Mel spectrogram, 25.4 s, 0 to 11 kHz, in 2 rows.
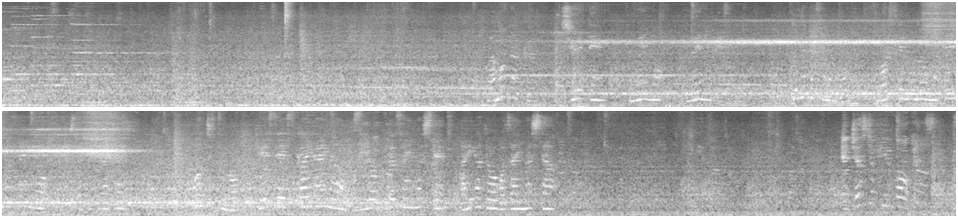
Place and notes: skyliner, express train, last part of the ride to ueno station
Taito, Tokyo, Japan, 7 November 2013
